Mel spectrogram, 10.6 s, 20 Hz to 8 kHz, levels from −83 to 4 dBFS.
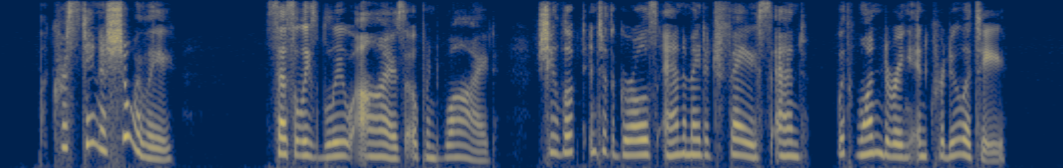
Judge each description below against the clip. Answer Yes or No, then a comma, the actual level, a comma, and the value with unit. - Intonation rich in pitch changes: No, average, 3.9 semitones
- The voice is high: Yes, high, 245 Hz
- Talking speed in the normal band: No, slow, 100 wpm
